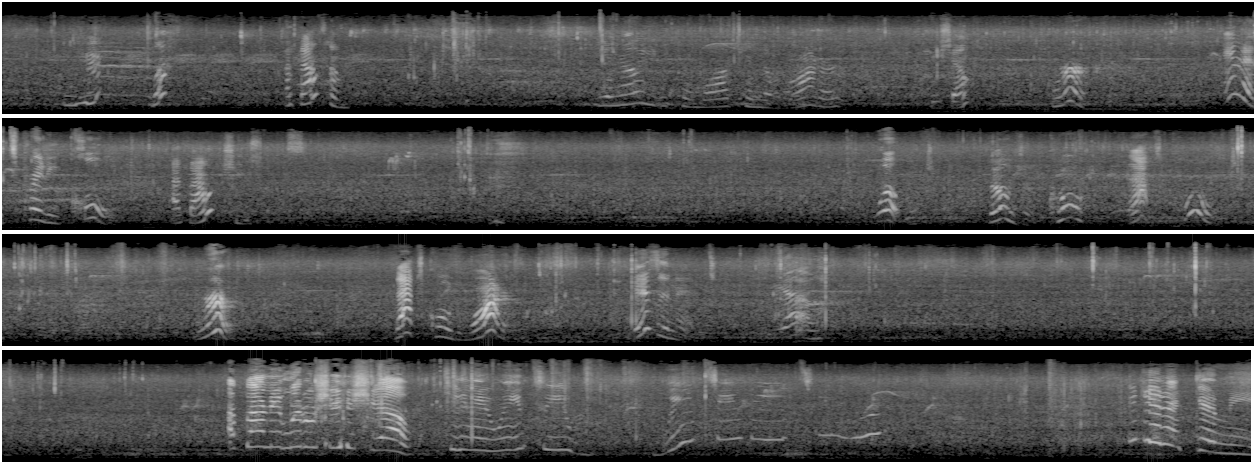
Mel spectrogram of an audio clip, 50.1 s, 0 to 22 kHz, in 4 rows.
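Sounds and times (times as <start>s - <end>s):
creek water flowing: 0.0s - 50.0s
child's voice: 0.6s - 1.7s, 2.8s - 3.5s, 6.0s - 8.4s, 9.3s - 9.7s, 10.5s - 10.9s, 12.2s - 13.6s, 14.2s - 15.1s, 21.3s - 21.8s, 22.4s - 24.7s, 27.0s - 27.4s, 29.0s - 30.2s, 31.4s - 32.1s, 32.8s - 33.3s, 39.8s - 43.5s, 44.1s - 46.5s, 48.8s - 50.0s.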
